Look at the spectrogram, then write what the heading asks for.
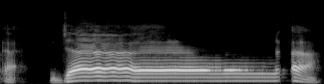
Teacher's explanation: আমাদের এখানে চার আলিফ টেনে পড়তে হবে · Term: চার আলিফ মদ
